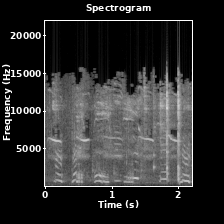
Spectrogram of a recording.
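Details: Six-week-old French bulldog and wolf cross pups giving a quick run of high, bending whimpers and yips, several short calls overlapping in just over two seconds.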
